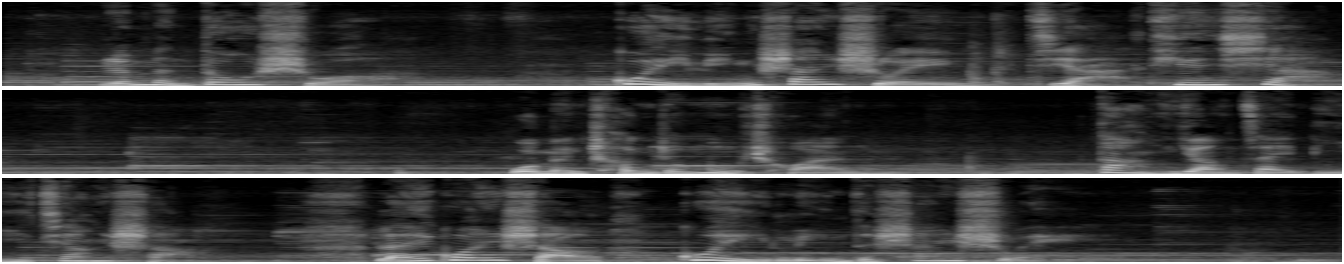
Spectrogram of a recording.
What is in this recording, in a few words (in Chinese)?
散文朗诵桂林山水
